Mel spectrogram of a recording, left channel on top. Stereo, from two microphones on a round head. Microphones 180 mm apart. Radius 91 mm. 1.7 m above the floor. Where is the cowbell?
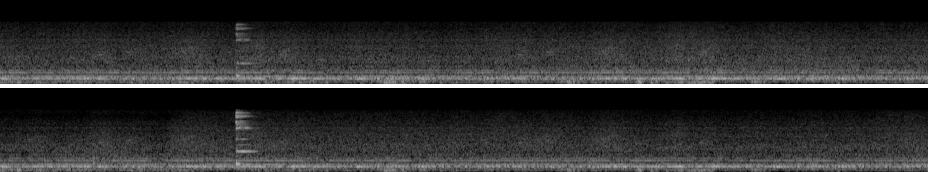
40° right (ahead or behind), 0.5 m.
